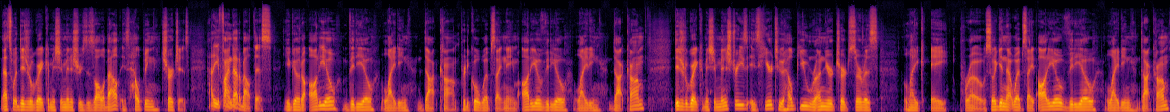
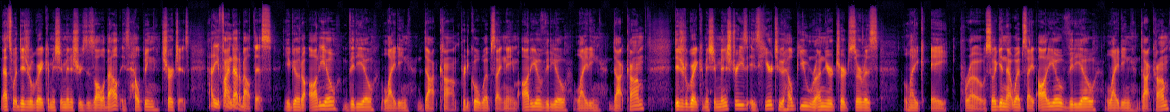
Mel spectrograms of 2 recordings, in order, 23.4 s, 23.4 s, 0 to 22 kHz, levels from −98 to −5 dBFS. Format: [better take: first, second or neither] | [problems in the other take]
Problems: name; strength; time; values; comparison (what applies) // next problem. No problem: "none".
first | thin; very slightly; fading below 250 Hz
